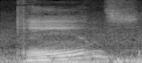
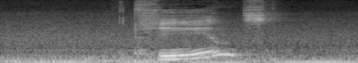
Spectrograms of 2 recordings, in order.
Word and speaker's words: Cairns: my sister's based here their cans as they say Kings is that what they say is that how they say it uh Riverhead you're a queenslander cans so yeah my parents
